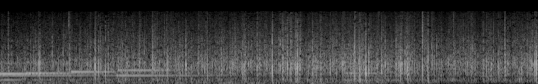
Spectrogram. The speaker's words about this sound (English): It's the best season of the year. I'm the happiest person on earth when it rains.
